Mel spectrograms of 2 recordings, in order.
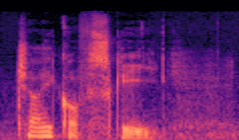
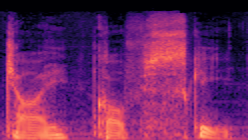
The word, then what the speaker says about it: Tchaikovsky: How do you go about pronouncing it? His full name was Pyotr Ilyich Tchaikovsky. Tchaikovsky.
